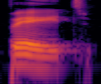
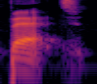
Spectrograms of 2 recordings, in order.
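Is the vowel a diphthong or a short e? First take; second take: diphthong; short e. First: The vowel glides like 'ay' in 'bait'. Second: The vowel is a short 'e' as in 'bet'. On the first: It follows the written spelling of the letter name. "I tend to pronounce it the way it's spelled, which is more like Beit" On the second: It keeps the letter apart from the word for 'house of'. "you'll hear Israelis say bet"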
